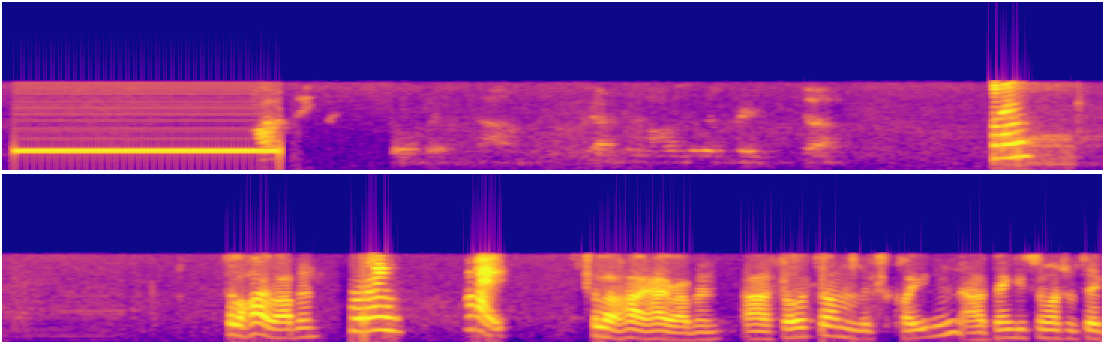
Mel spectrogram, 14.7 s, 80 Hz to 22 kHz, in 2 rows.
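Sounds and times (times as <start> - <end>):
telephone ringback tone while placing a call: 0.1 - 1.9
speech: 8.9 - 14.6.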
